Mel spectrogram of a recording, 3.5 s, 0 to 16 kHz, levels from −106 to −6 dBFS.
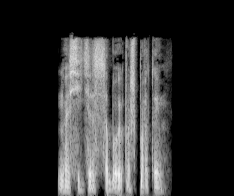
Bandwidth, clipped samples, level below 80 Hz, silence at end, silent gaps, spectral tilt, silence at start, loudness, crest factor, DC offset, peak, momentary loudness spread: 8.4 kHz; under 0.1%; -54 dBFS; 1.1 s; none; -2.5 dB/octave; 0.85 s; -18 LUFS; 20 dB; under 0.1%; -2 dBFS; 9 LU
